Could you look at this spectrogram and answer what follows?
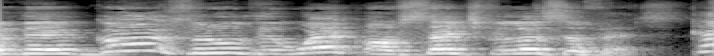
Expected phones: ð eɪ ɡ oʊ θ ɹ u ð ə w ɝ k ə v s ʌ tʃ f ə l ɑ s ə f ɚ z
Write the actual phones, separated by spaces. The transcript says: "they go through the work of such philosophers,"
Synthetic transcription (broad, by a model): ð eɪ ɡ oʊ θ ɹ u ð ə w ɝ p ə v s ʌ tʃ f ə l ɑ s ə f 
